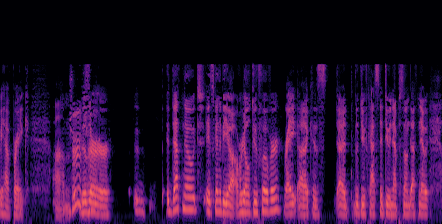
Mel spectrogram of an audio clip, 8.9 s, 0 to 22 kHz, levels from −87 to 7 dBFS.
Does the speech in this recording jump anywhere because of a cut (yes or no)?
no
